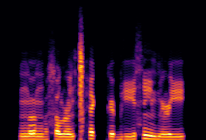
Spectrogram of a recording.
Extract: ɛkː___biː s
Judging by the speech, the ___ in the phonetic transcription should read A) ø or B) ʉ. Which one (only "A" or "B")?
A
